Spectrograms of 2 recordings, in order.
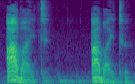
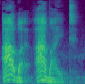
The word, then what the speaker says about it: Arbeit: Sílaba tônica está no começo. Está na letra A aí. No alemão padrão, você não precisa puxar o R. Não é Arbeit.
